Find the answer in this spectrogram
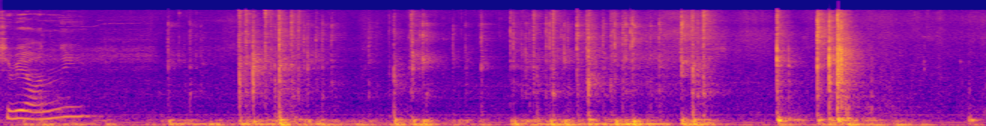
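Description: Typing on a computer keyboard: an irregular run of keystrokes, with a couple of louder taps near the end. A brief murmur from a voice comes just before the typing starts.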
